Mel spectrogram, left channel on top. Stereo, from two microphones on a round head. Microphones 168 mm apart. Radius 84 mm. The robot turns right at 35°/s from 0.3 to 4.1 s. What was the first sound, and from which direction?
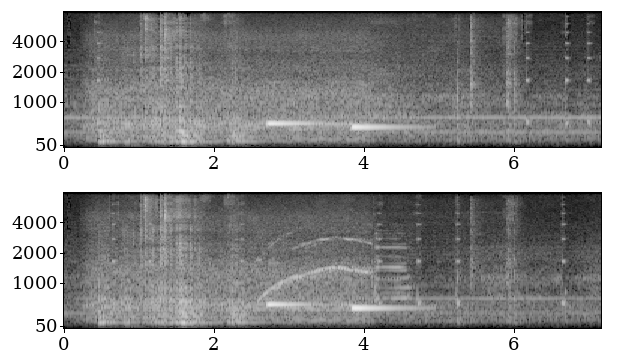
Dripping, 15° right (ahead or behind).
